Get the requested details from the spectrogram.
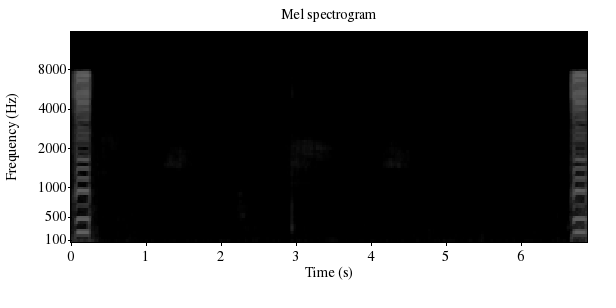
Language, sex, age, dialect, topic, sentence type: Kannada, female, 36-40, Mysore Kannada, banking, statement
